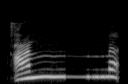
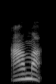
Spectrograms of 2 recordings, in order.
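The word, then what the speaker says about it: عَمَّ: Amma. Mimnya gunnah. Tasdid. Jadi jangan ama. Salah. Amma.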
